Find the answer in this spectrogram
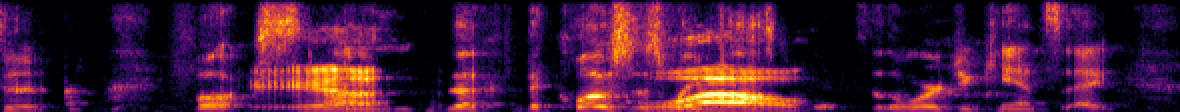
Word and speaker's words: Fuchs: It rhymes with books. That's how I remember. I always wondered how you pronounced it. Fuchs.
